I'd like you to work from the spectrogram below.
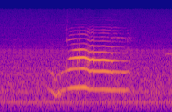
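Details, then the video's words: Domestic cat by the door asking to be let outside utters one rising-then-falling meow, starting low and swelling into a bright, harmonic wail about half a second long. "Stewie Wants To Go Outside"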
